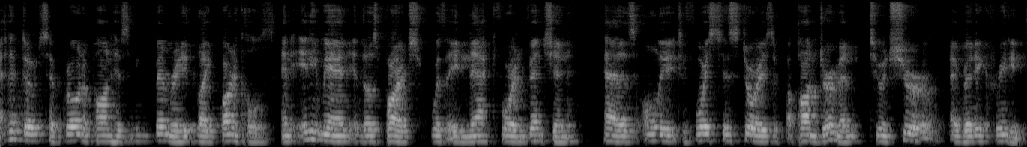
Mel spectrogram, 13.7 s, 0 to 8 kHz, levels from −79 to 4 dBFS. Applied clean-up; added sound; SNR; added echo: neural mask model DeepFilterNet 3.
